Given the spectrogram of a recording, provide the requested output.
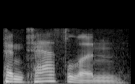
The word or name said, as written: pentathlon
